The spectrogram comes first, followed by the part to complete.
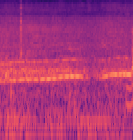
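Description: Boosted Rev electric scooter's motor whining as it pulls away and accelerates, the whine rising slowly in pitch, over a low rumble of road and wind noise.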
